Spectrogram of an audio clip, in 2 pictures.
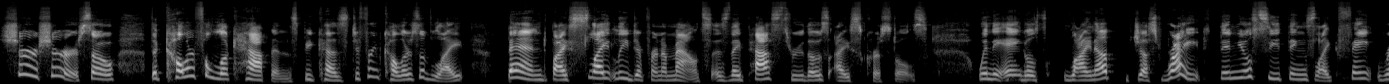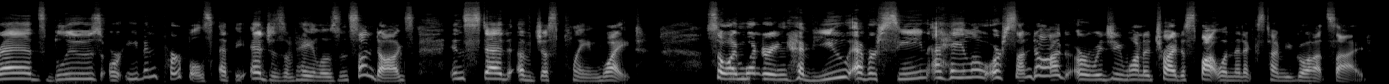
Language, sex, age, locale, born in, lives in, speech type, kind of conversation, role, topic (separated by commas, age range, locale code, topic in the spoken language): English, female, 50-54, en-US, United States, United States, read, expert-assistant, expert, How does a rainbow form after it rains?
